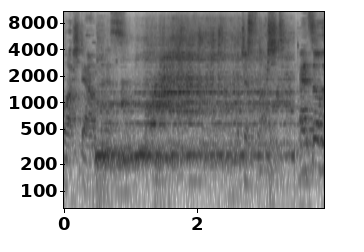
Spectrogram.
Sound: toilet flushing

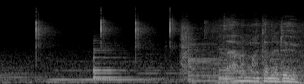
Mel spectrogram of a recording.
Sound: switch clicks continuously

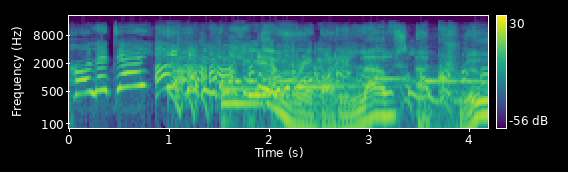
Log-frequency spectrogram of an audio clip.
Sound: all laugh

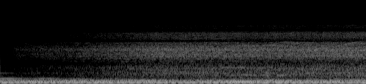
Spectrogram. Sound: cheering

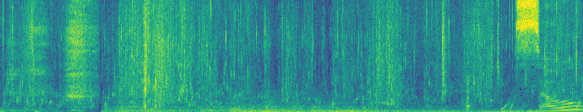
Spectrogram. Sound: loud rumbling, water sloshing

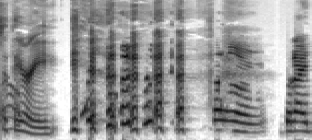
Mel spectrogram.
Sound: laughter

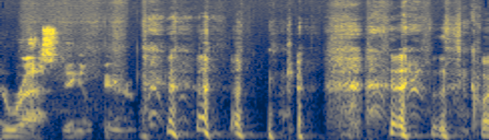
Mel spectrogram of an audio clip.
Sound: laughs

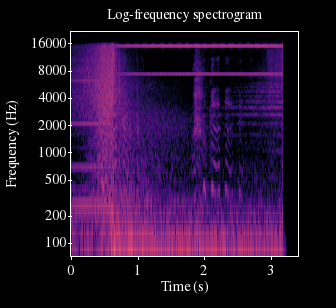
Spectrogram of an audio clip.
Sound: chuckles; laughing

